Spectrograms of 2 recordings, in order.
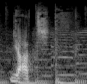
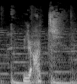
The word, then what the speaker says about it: yacht: me my second yeah yacht yacht right that's how you say it in english yet doesn't make any sense because there's a ch in there but whatever i know betting on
